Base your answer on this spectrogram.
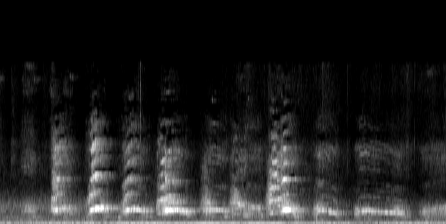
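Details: Twenty-day-old Labrador Retriever pups, three pure-bred females, crying in a run of thin, tonal whines, each about half a second long, repeated roughly every half second, some wavering slightly, with low hum behind.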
